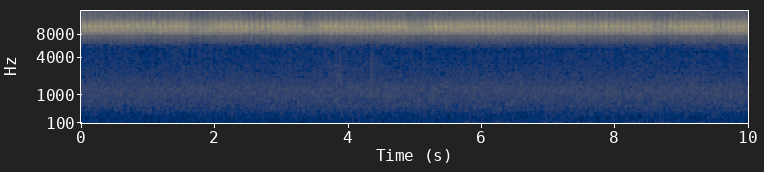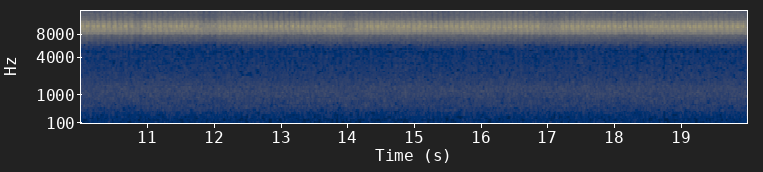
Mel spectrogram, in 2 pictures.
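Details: A continuous shrill cricket chirping drone, very high and constant, with only slight swells in loudness and no other animals or background noise.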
